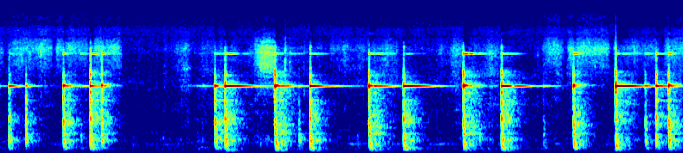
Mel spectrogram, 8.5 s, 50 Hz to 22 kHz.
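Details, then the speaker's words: Ford 9-inch third member during reassembly, gear rocked back and forth before tightening the adjusters: sharp metallic clacks in quick pairs and triples; excessive ring-and-pinion backlash. "as you might be able to hear that pretty is excessive tighten up from spanner see what happens"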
